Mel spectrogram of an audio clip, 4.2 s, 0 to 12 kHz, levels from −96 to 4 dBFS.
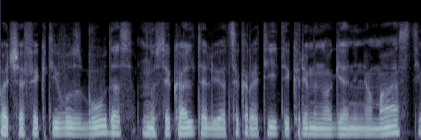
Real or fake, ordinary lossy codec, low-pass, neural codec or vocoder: real; Opus, 64 kbps; 7.2 kHz; none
